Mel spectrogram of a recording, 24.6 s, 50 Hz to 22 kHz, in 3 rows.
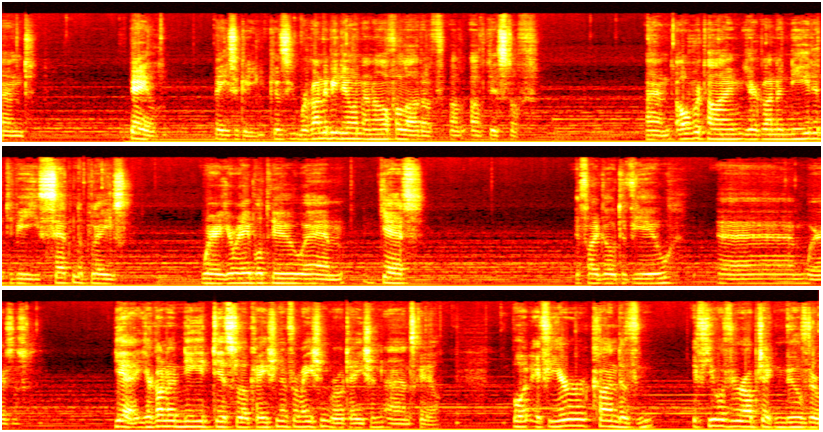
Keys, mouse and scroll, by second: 0.6 click, 1.6-2.6 middle drag, 2.6 s, 3.2-3.7 middle drag, 3.7-4.8 scroll down 2, 4.8-5.9 drag, 6.5-6.9 middle drag, 6.9 scroll down 2, 7.2-10.3 middle drag, 10.3-12.5 scroll up 1, 12.5-13.4 scroll up 1, 14.4 click, 16.0 click, 16.6 click, 20.9-21.6 middle drag, 21.6 scroll down 1, 21.8-24.5 middle drag.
